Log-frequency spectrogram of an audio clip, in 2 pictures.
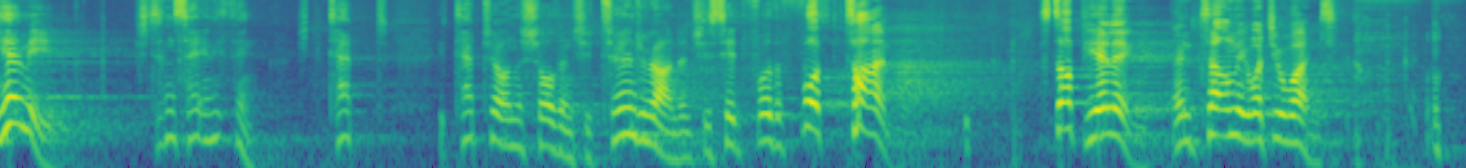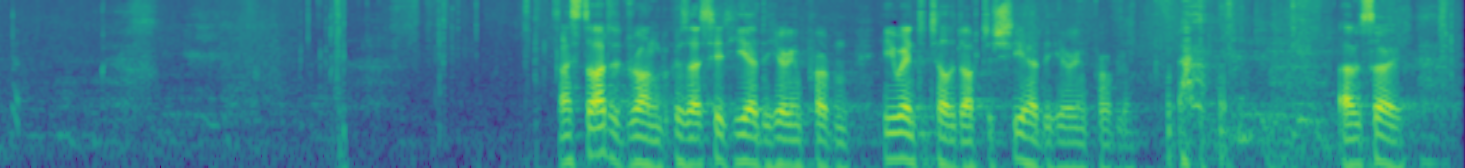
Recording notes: Recorded at the 7:45am service on Sunday 22nd October 2023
